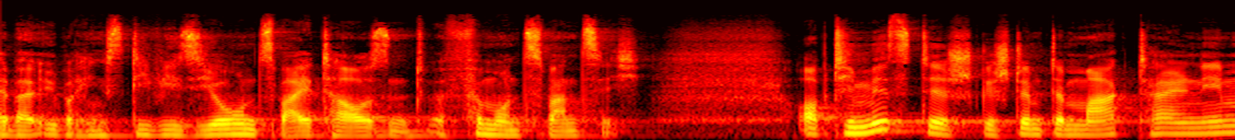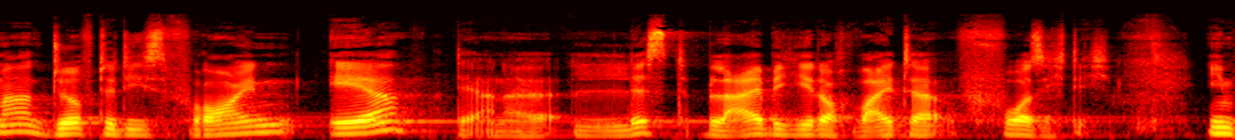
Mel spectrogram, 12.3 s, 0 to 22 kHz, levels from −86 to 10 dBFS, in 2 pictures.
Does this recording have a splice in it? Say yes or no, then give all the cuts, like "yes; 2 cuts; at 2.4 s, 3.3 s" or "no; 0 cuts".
no; 0 cuts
